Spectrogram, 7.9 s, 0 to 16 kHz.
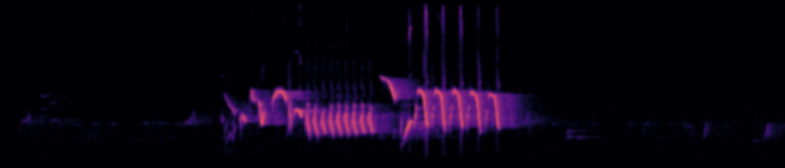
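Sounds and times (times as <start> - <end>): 
Eurasian wren Troglodytes troglodytes singing: 2.2 - 5.2.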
